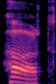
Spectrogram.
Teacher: يتم إنتاج هذا الصوت بين الحبال الصوتية في الفراغ الموجود بينهما، لذا يطلق عليه ساكن مزماري glotal. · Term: صوت ال H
